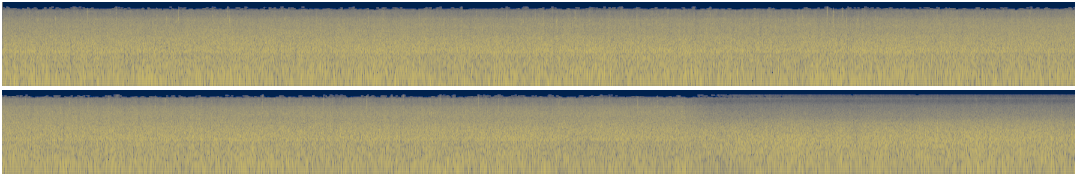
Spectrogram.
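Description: Heavy rain pouring in a steady, dense hiss. A faint steady buzz from the camera's stabilizer sits under it and stops near the end, when the rain's hiss also turns duller.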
